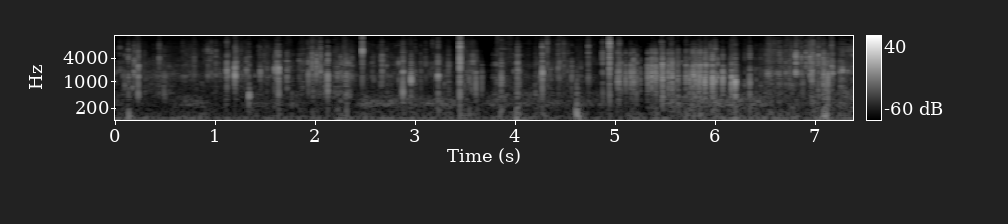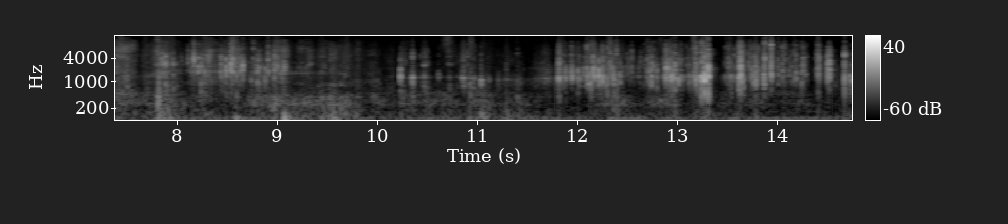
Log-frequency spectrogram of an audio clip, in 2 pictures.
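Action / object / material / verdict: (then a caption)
scrape / silicone brush cleaning mat / silicone / none. A pink, flexible silicone brush-cleaning mat is folded and squeezed in the hands, then rubbed and scratched with the fingers. It makes dense, dry crunching and crinkling scratches with a bright, papery hiss and almost no low end. The sound comes in short bursts that swell and fade across the clip.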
